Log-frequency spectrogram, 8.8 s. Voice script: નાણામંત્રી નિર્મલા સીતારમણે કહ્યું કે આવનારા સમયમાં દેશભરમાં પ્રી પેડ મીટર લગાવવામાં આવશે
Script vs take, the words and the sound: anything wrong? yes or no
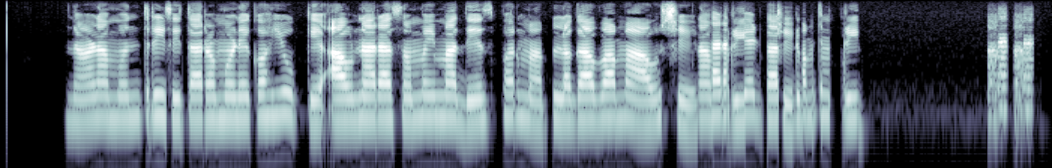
yes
